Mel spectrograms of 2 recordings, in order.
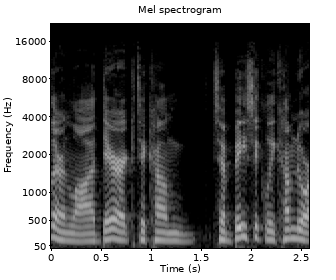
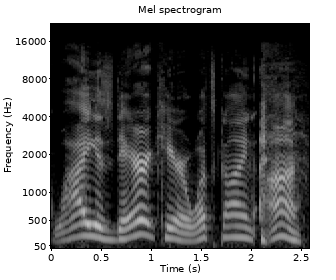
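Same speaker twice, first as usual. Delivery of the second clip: slow, higher, stretched-out questions; retold exasperated bafflement; 4 semitones higher, slower than usual. Half-awake husband asking about the visitor, exasperated. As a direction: drag the questions out in mock exasperation.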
